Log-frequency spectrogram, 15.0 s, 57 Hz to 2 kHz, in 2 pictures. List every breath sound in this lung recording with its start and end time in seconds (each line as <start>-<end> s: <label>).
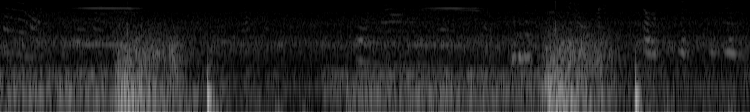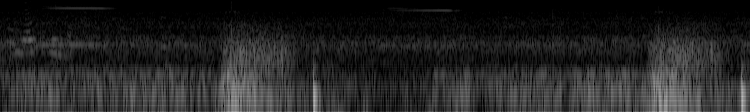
1.03-1.96 s: inhalation
3.52-5.38 s: exhalation
5.40-6.43 s: inhalation
7.84-9.70 s: exhalation
9.72-10.74 s: inhalation
12.25-14.02 s: exhalation
14.11-15.00 s: inhalation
